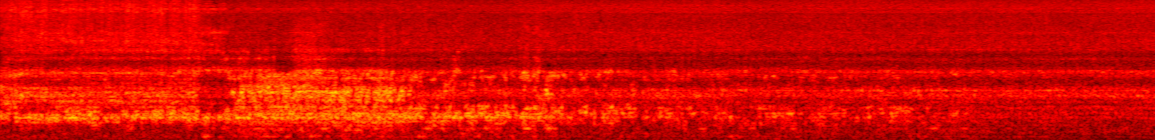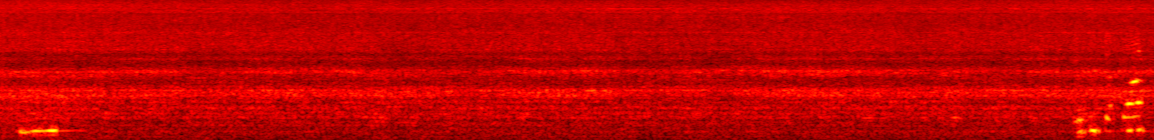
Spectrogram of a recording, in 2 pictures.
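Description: A hair dryer blows steadily on freshly painted craft witch legs, a constant airy hiss that runs throughout, slightly stronger at first, with a few faint knocks.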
